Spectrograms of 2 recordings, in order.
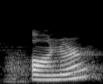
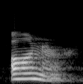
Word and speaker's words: honor: Sin embargo, en estas otras palabras no hacemos ese sonido, solamente pronunciamos air, honor, hour. Así que nuestro sonido inicial es de vocal, ¿ok? Hour, honor, air.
